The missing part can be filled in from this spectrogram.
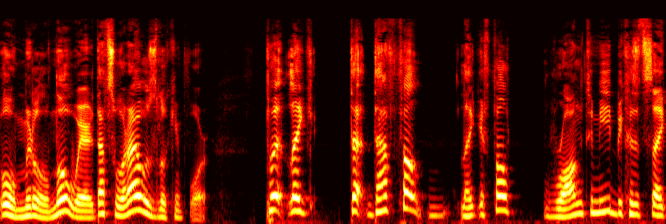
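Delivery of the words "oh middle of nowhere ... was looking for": normal talking voice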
